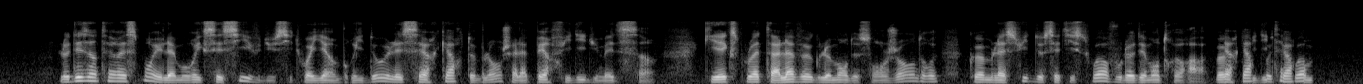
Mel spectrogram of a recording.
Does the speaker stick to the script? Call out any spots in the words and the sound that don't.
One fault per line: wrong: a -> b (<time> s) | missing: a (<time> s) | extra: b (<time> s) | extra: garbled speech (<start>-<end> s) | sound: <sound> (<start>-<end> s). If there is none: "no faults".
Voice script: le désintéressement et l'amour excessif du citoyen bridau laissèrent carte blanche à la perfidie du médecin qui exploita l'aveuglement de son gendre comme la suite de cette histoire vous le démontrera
extra: garbled speech (12.2-13.1 s)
